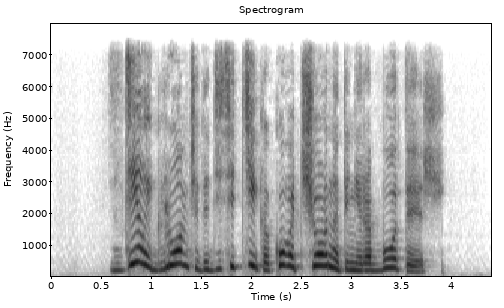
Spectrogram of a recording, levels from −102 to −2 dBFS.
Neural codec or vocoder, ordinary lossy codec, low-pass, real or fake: codec, 16 kHz, 2 kbps, FunCodec, trained on Chinese and English, 25 frames a second; none; 7.2 kHz; fake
